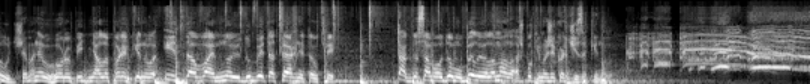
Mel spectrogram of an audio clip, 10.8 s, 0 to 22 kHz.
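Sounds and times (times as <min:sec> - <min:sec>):
speech: 0:00.0 - 0:04.6, 0:05.3 - 0:08.7
roosters crowing: 0:08.4 - 0:10.7.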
